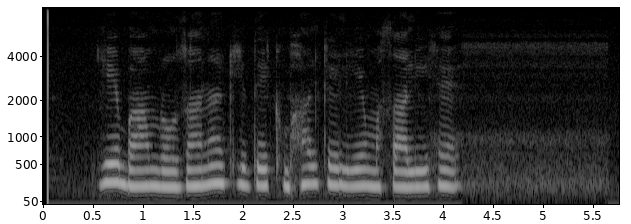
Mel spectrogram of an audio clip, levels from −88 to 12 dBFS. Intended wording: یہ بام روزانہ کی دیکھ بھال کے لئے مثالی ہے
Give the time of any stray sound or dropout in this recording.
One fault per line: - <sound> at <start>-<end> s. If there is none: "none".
none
